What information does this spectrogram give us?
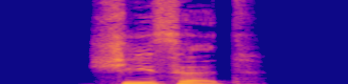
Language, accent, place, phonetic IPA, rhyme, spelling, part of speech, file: German, Germany, Berlin, [ˈʃiːsət], -iːsət, schießet, verb, De-schießet.ogg
- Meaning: second-person plural subjunctive I of schießen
